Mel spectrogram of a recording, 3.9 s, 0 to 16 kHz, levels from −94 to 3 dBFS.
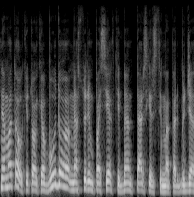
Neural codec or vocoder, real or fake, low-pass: none; real; 14.4 kHz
